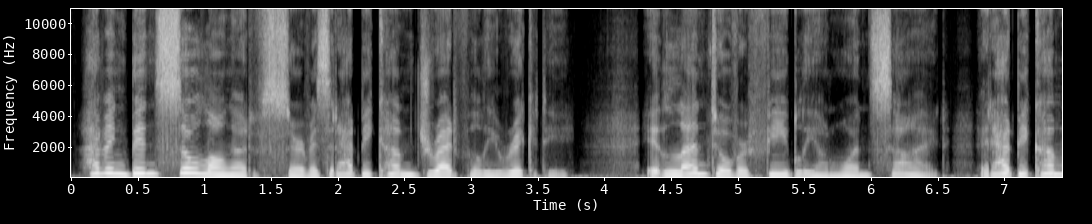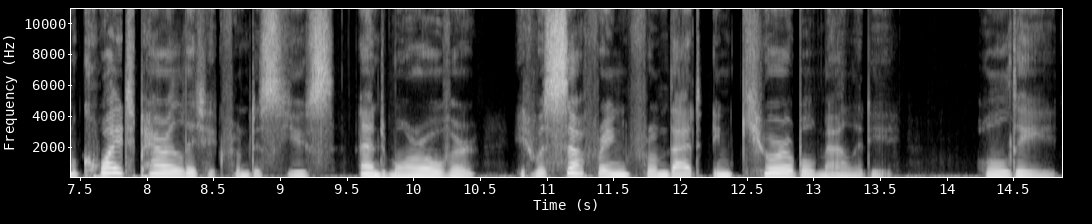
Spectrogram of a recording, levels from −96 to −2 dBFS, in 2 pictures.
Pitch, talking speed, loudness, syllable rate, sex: 235 Hz, 145 wpm, -18 LUFS, 5.2 syllables/s, female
